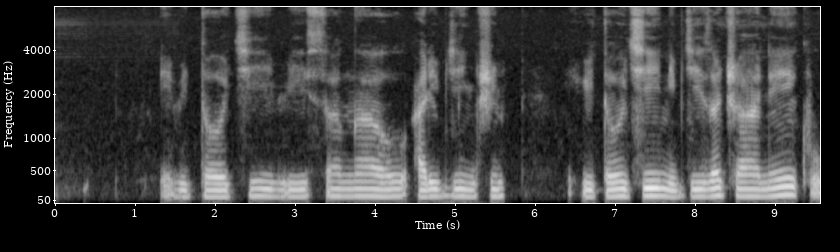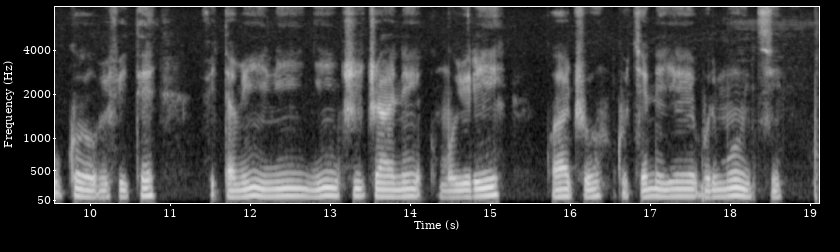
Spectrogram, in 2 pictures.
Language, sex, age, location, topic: Kinyarwanda, male, 50+, Musanze, agriculture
